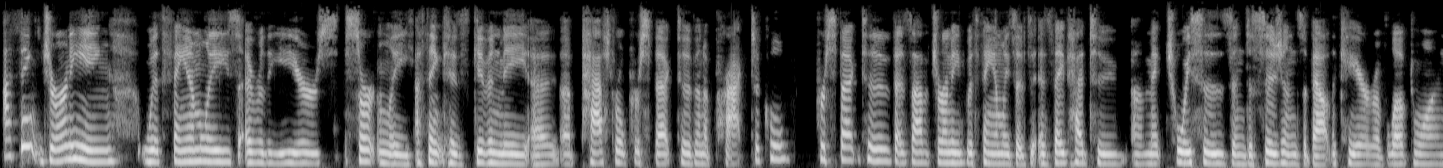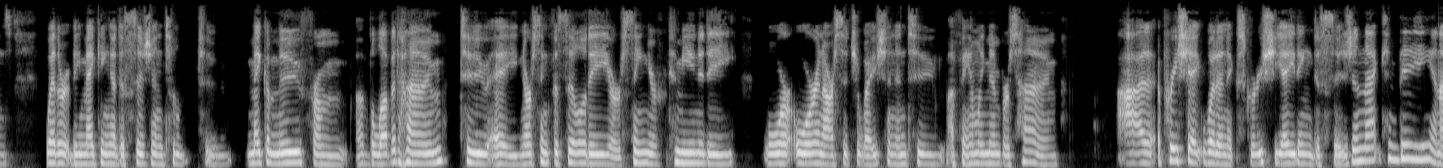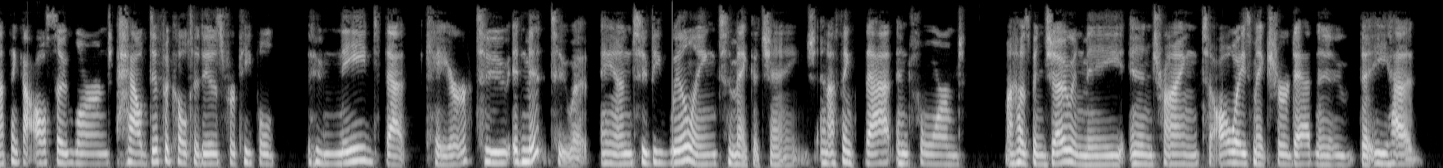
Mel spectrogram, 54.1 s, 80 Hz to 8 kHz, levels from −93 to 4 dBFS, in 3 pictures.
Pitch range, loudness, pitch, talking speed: 165-185 Hz, -16 LUFS, 175 Hz, 145 wpm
